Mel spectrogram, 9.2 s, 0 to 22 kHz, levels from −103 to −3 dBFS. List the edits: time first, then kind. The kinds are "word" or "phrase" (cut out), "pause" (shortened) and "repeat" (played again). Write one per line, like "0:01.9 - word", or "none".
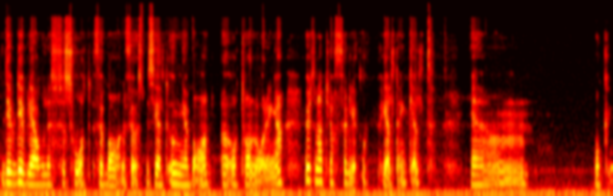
none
